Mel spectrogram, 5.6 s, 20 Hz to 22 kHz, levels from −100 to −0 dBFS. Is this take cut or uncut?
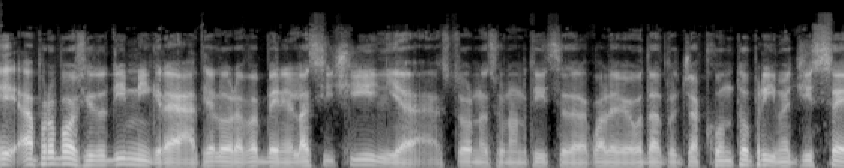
uncut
